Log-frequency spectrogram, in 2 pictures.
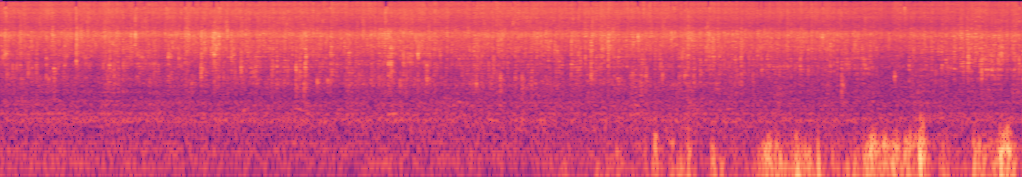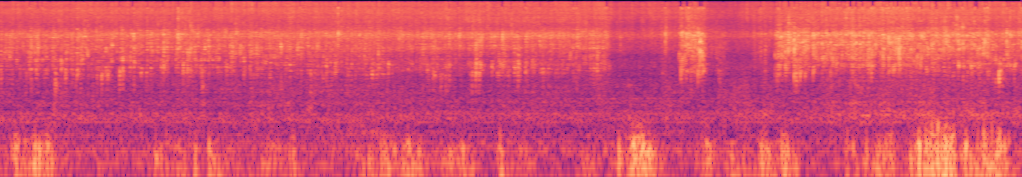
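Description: Water sprays from a pipe in a steady, rushing hiss that lasts throughout, with heavier gushing bursts now and then.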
